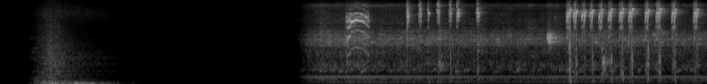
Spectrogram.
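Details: Sunbird, locally called kolibri ninja, singing vigorously with open beak, described as in full song with bursts of notes. After a faint noise and a pause come rapid, high, sharp chirps and short sweeping notes over a steady low hum.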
